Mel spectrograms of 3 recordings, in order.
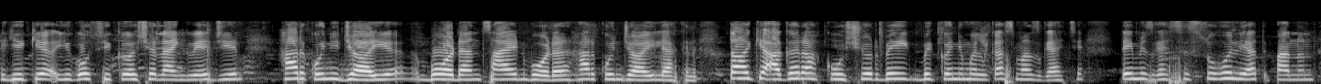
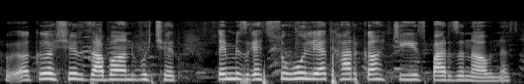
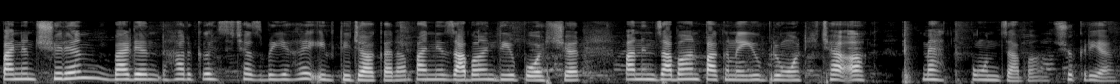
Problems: none marked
